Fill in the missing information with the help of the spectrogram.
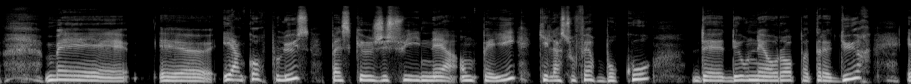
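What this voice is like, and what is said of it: Slight Greek accent in French. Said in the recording (French): “de nationalité grecque, on l'entend un peu ... mon accent comme vous dites”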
